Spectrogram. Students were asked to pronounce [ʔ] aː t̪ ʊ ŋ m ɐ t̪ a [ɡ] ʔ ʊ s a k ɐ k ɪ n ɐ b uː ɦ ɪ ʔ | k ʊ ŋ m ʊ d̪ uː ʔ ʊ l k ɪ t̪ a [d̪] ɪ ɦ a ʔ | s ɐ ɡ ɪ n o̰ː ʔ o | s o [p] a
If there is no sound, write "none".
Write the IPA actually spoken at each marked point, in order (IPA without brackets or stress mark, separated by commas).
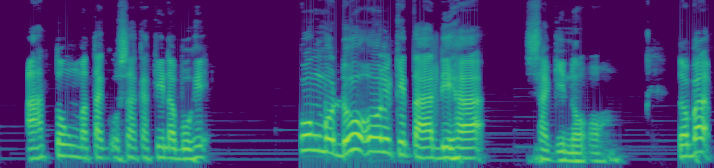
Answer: ʔ, ɡ, d̪, b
